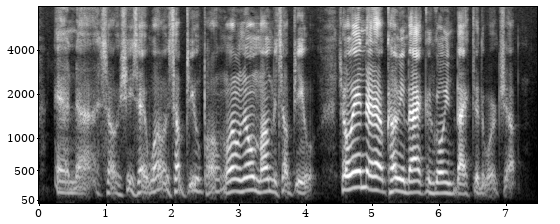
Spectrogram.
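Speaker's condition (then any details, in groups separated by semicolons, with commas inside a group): Cerebral palsy; present from birth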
